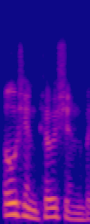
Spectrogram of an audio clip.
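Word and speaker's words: Auchentoshan: It's Ocean Toshin, but yes. – Ocean Toshin? – Yeah. That's one way of pronouncing it. – It's like, because I was there and they did not pronounce it Ocean Toshin.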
